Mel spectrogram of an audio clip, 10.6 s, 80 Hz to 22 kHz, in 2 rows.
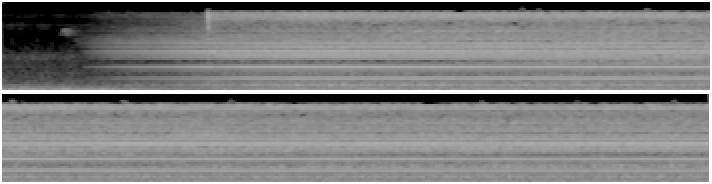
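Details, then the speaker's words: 1990 BMW 750iL (E32): smooth, even idle with a steady low hum and fine whine, no stumble; noticeably smoother than before and now seems to run equally on all cylinders, a normal idle. "nice pretty smooth so far the exhaust note is actually noticeably smoother uh i mean the tone was the same before but we kind of put not like it was missing but i just i truly don't think it was running equally across all cylinders and it really sounds like it is now"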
